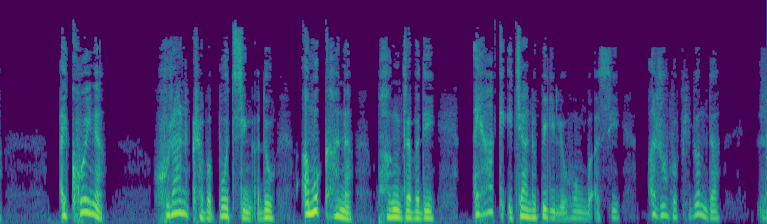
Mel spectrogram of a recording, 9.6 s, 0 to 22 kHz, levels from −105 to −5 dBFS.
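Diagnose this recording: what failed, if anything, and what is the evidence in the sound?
From 6.85 s the speech dulls and drops slightly, losing everything above 9 kHz, with faint new background noise: input likely switched to a poorer device.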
